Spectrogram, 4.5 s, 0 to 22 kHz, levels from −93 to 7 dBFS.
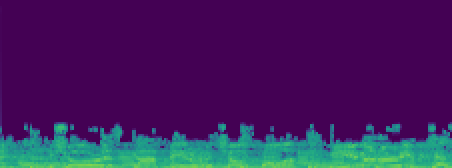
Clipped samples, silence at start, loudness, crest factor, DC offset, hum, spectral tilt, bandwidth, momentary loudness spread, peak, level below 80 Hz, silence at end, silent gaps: under 0.1%; 0 s; -17 LUFS; 10 dB; under 0.1%; none; -4 dB/octave; 6 kHz; 3 LU; -6 dBFS; -26 dBFS; 0 s; none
